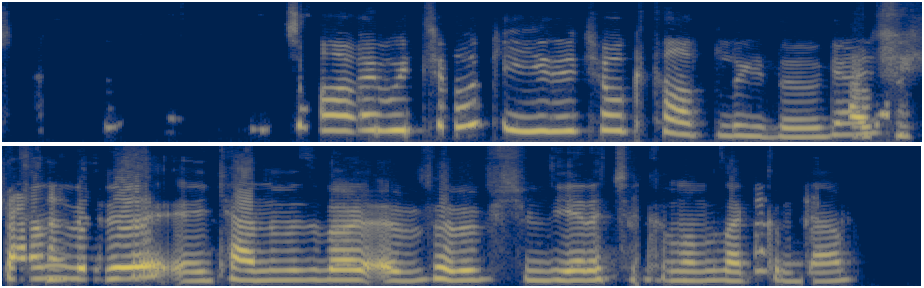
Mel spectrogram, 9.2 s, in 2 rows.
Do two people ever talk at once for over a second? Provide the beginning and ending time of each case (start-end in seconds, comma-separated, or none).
none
